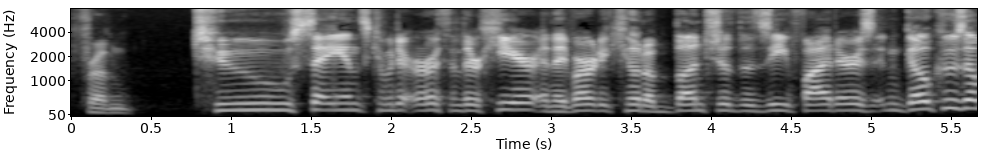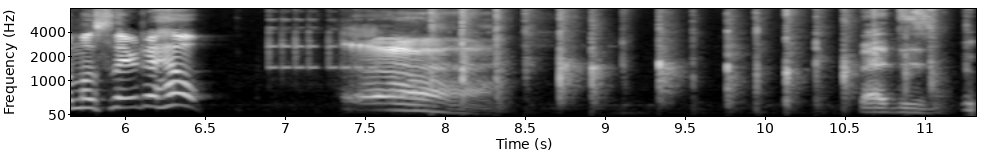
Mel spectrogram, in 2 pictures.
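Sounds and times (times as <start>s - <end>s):
speech: 0.1s - 6.6s, 7.4s - 8.4s, 10.6s - 11.3s
gentle hand clapping: 7.9s - 11.3s.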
